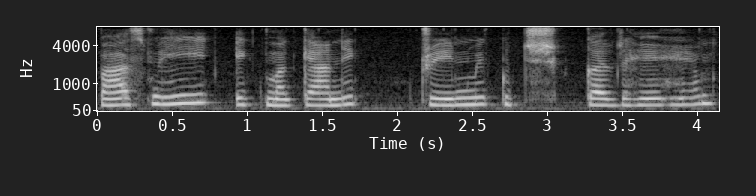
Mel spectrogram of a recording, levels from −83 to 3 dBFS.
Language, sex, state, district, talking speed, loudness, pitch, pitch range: Hindi, female, Uttar Pradesh, Lucknow, 160 wpm, -15 LUFS, 245 Hz, 230-265 Hz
